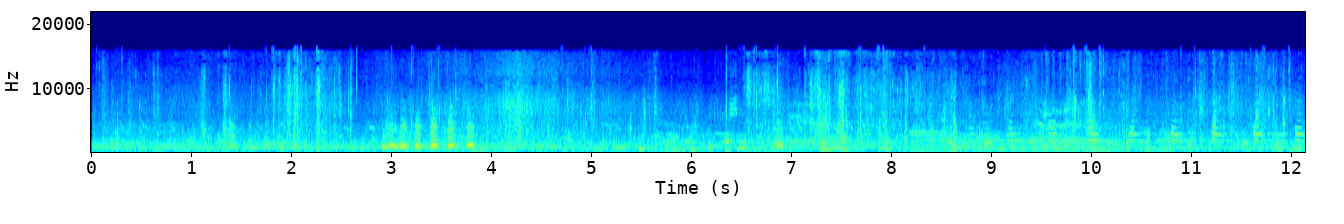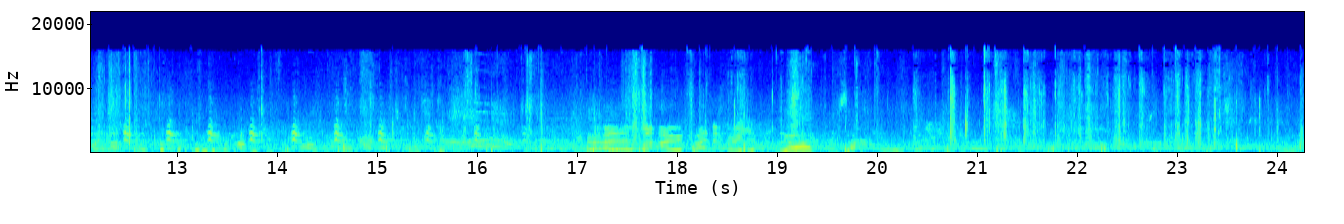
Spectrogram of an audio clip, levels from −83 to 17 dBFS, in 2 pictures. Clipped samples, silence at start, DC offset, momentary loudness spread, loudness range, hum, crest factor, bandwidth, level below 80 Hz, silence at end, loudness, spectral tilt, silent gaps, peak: under 0.1%; 0 s; under 0.1%; 7 LU; 3 LU; none; 26 dB; 17 kHz; -76 dBFS; 0 s; -32 LUFS; 0 dB/octave; none; -8 dBFS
